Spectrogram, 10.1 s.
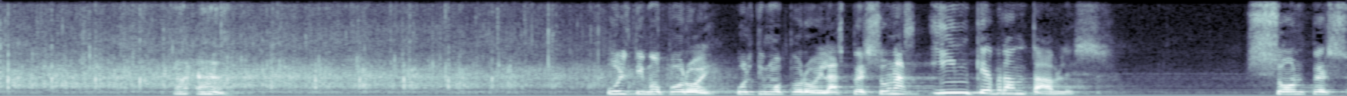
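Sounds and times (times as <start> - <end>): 
audience applause: 0.0 - 5.2
speech: 1.3 - 1.9, 4.6 - 8.4, 9.4 - 10.1.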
